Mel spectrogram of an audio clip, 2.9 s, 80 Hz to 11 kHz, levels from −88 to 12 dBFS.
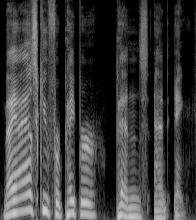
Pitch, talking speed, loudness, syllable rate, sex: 155 Hz, 185 wpm, -17 LUFS, 4.2 syllables/s, male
